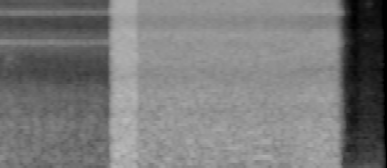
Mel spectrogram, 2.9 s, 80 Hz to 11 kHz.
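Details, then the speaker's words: Air valve on a Delta 16-inch scroll saw air supply, held in a homemade aluminum bracket, air hose attached: a sudden loud, even rush of air for about 1.5 seconds, then a clean cut-off; the valve vents properly. "I can just a little bit of air come out. So that's what I'm doing."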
